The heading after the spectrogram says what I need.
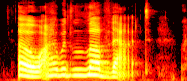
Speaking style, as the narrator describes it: cried

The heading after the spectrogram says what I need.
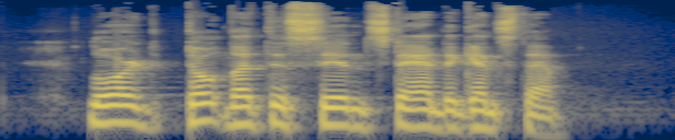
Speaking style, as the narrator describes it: shouted at the top of the voice

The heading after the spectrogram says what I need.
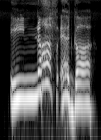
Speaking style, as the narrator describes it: I shouted

